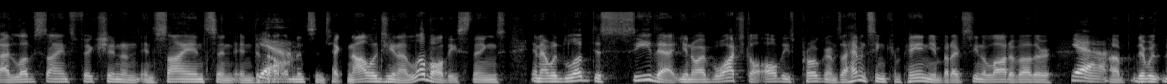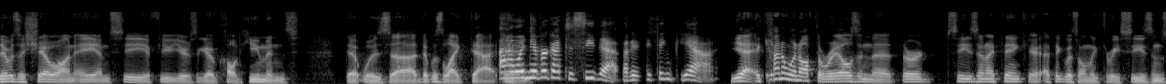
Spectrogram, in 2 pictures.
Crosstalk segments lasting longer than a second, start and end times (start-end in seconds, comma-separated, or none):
none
